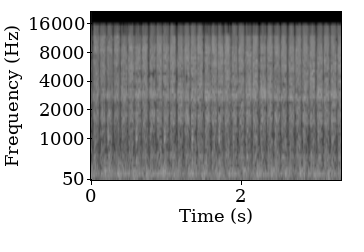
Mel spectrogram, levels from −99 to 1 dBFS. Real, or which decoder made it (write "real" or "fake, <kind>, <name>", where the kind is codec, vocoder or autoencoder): real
